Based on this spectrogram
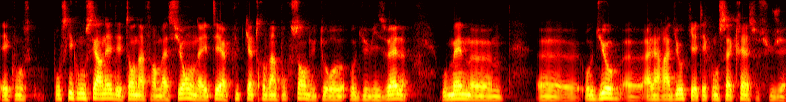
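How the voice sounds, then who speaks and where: A man speaks at a moderate pace with ordinary pitch variation. His pitch sits fairly low. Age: 30s. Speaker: statistician and author. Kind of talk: interview. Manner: frequent hesitations (euh).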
